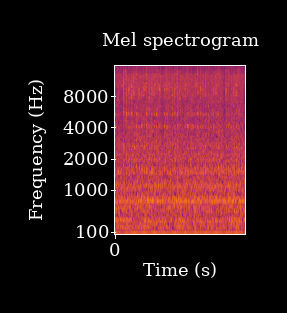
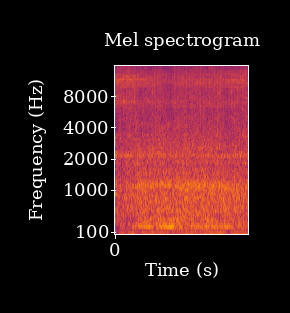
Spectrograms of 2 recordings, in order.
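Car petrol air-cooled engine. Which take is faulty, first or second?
second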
